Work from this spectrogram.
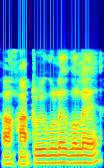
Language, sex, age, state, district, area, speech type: Assamese, male, 45-60, Assam, Majuli, urban, spontaneous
